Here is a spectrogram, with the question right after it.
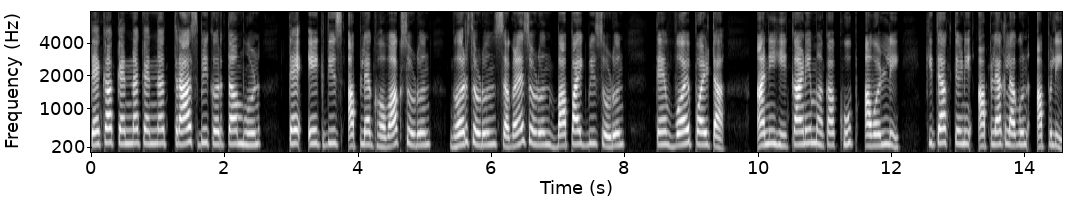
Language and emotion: Goan Konkani, neutral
